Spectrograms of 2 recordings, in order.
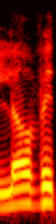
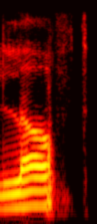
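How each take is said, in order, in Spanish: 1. La terminación se pronuncia como una sílaba extra. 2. La terminación no añade ninguna sílaba extra. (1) "si tú dices esto" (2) "la pronunciación correcta es"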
